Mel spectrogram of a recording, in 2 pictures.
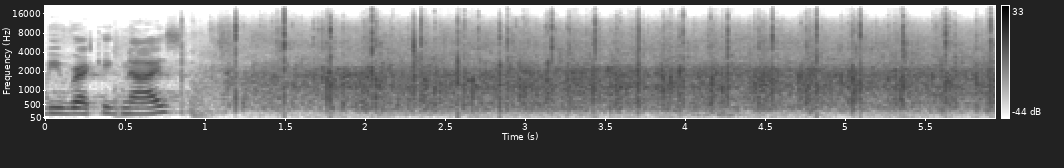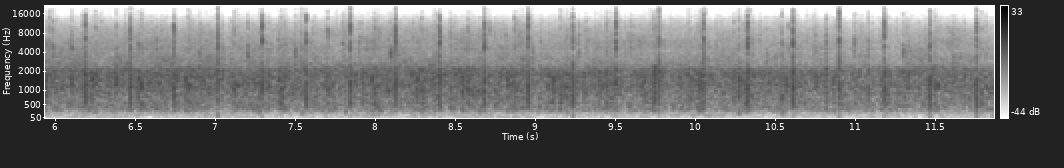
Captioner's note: applause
